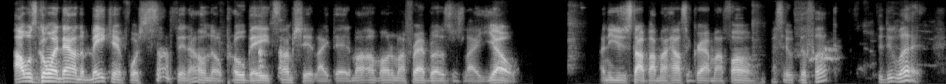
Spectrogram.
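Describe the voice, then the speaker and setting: An animated man with a Memphis accent speaks at a moderate pace in a very deep, low voice, his intonation lively and his loudness swinging widely. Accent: Southern US, Memphis. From Memphis, Tennessee. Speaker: podcast host. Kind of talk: casual banter podcast chat. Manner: loud, profane, animated.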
